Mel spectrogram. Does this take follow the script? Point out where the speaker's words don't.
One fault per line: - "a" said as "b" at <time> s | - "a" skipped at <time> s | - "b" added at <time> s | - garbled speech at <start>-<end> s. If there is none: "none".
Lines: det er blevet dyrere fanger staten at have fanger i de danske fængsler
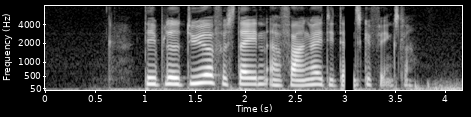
- "fanger" said as "for" at 1.7 s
